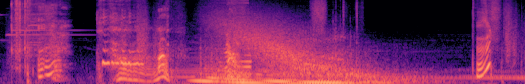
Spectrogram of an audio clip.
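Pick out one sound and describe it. A cartoon dog grunts with effort while heaving a heavy sack.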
